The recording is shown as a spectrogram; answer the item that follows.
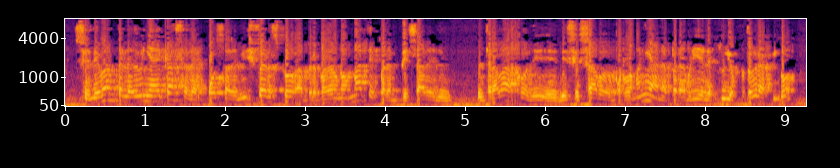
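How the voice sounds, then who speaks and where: A man in his fifties with a Rioplatense Argentine accent, a guest journalist telling local cases in a radio interview, an unhurried and detailed storyteller. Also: a little high, a bit bright, slight background noise, poor audio. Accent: Rioplatense Argentine Spanish. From Buenos Aires, Argentina.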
